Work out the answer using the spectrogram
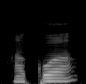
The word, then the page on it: akwa: mpur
